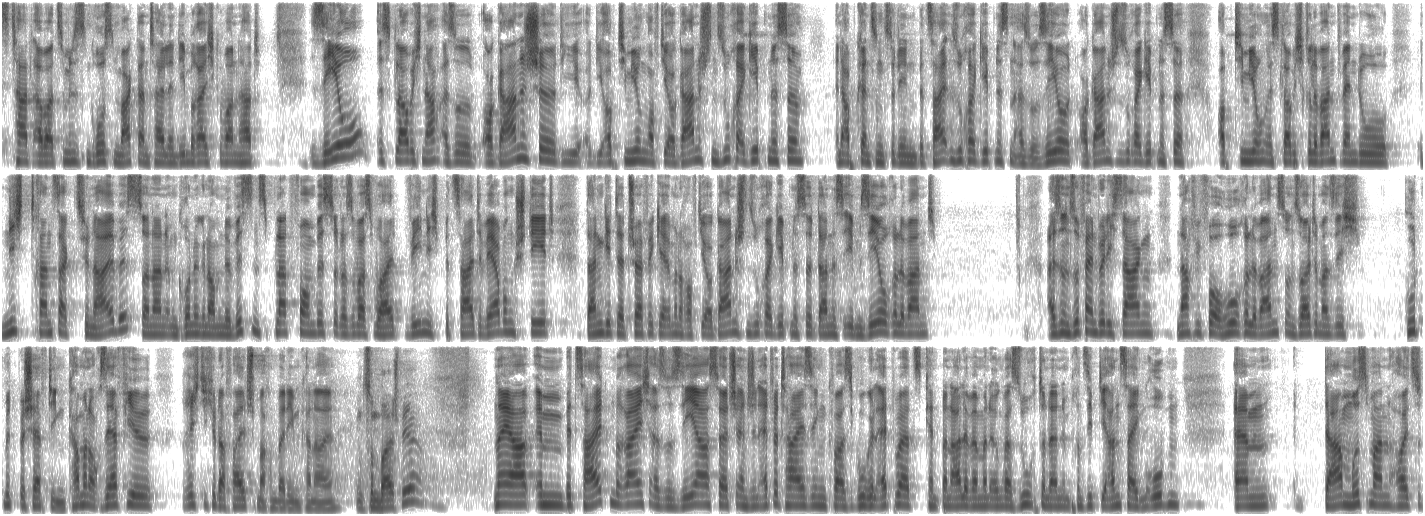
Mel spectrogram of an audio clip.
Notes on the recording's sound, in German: Live auf der OMR Bühne auf der OMR22.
